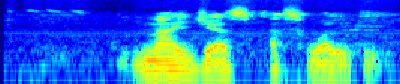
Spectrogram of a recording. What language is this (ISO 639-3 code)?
eng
